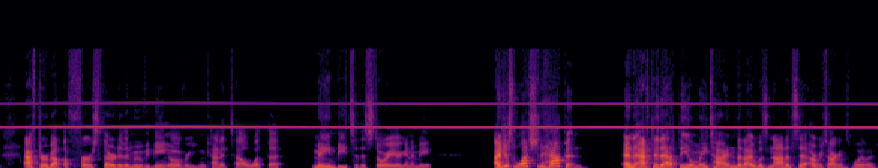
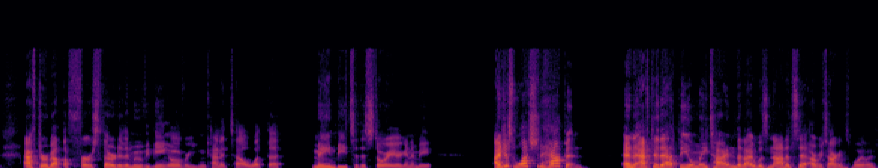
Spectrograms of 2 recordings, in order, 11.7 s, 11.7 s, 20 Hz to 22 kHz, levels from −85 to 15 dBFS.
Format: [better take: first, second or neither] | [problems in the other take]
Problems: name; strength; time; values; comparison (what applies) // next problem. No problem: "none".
second | high-pitched whine; loud; throughout; 5.5 kHz, 10 dB below the speech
